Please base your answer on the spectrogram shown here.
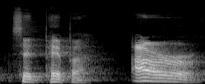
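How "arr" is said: long drawn pirate "arr". A narrator's reading. George playing pirates on the ship, pirate voice. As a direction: growl it like a little boy playing pirates. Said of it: "in his best pirate voice".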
